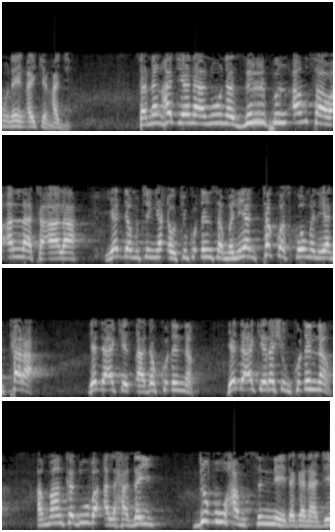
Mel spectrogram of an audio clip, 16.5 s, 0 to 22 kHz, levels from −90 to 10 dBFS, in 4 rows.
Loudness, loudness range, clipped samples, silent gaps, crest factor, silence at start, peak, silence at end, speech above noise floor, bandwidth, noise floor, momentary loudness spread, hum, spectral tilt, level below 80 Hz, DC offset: -14 LUFS; 3 LU; under 0.1%; none; 14 dB; 0 s; 0 dBFS; 0 s; 36 dB; 4.5 kHz; -50 dBFS; 6 LU; none; -4 dB/octave; -50 dBFS; under 0.1%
